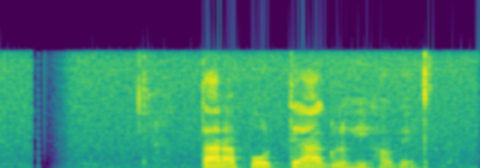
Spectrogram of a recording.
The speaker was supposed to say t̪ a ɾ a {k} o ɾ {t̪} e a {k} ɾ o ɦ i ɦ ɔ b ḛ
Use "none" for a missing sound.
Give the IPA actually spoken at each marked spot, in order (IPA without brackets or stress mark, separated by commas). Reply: p, t̪, ɡ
